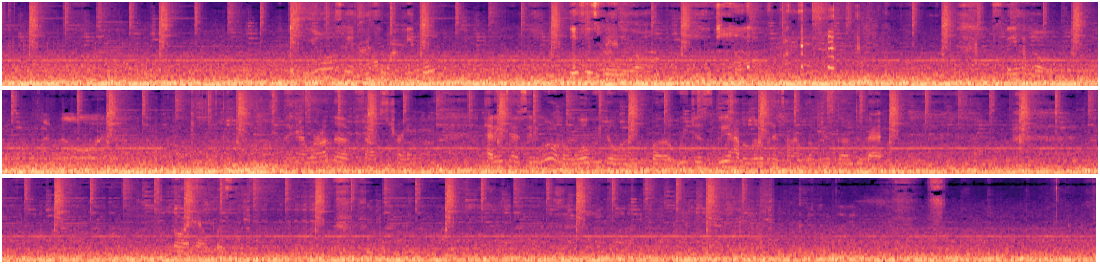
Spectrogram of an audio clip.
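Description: Shanghai Maglev train cabin at speed: a loud, steady low rumble with a thin steady whine above it and scattered clicks. Voices and music sound over it.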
